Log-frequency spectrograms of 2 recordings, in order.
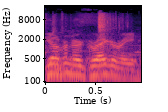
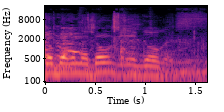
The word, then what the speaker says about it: Gobernador Gregores: Can you guys say the name of the town that we're in? You know how to say it. Governor Gregory. Governor Gregory? No. What is it? Gobernador Gregores. I can't say it and like not 2 sound G's, like right?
